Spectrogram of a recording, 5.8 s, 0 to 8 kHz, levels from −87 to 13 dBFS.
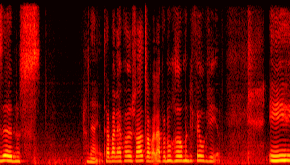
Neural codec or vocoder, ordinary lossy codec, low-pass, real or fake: codec, 16 kHz, 0.8 kbps, ZipCodec; none; none; fake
